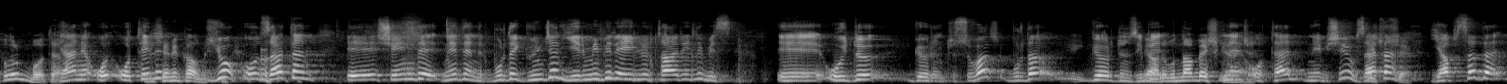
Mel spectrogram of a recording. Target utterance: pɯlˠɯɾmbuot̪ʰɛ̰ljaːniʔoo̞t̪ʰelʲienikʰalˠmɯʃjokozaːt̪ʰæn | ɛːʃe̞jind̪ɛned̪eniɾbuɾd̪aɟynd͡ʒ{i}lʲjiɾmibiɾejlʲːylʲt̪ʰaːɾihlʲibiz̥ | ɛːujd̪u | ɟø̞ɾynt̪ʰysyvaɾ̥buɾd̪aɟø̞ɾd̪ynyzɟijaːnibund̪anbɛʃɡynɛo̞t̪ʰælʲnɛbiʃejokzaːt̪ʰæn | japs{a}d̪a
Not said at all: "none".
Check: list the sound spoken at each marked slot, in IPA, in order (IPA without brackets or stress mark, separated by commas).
æ, a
